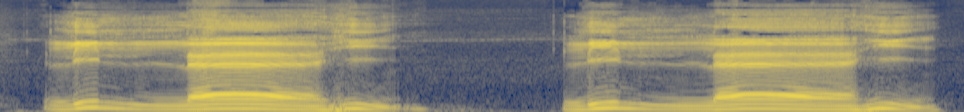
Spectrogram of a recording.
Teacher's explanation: Pada kalimah Allah sahaja kita baca panjang walaupun tidak ada huruf mad, tidak ada alif. · Kita baca dengan panjang. La tu kita baca dengan panjang. 2 harakat. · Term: dua harakat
